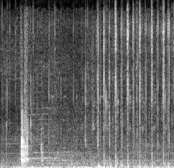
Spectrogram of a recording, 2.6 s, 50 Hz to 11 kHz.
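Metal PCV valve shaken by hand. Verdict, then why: Free. A new genuine Honda PCV valve for a 2012 Civic EX is shaken by hand, producing quiet, rapid light clicks and rattles over a low background rumble. The rattle is the internal part moving freely, showing the valve is not stuck.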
